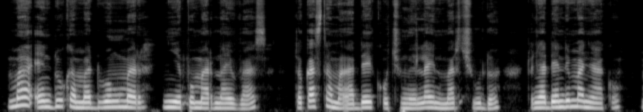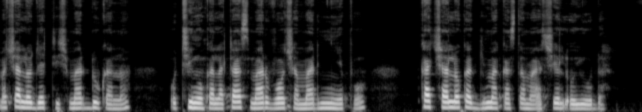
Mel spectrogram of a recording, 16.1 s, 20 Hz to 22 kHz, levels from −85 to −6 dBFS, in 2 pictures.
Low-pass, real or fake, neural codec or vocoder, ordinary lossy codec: none; fake; vocoder, 44.1 kHz, 128 mel bands every 256 samples, BigVGAN v2; none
